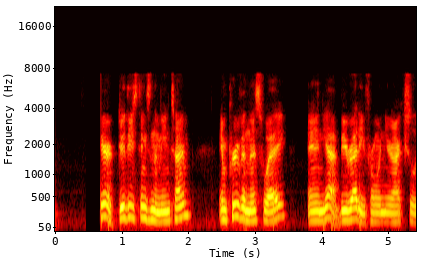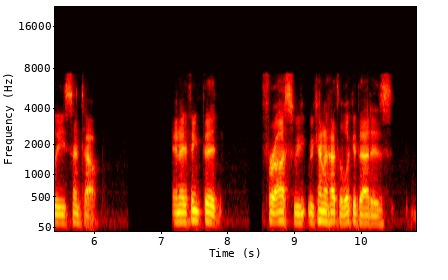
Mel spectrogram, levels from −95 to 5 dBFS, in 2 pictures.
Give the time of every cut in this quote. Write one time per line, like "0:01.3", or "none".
none

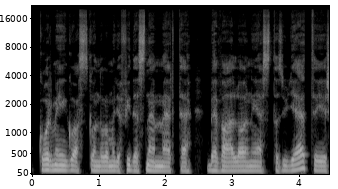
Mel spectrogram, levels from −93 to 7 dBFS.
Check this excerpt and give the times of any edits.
none

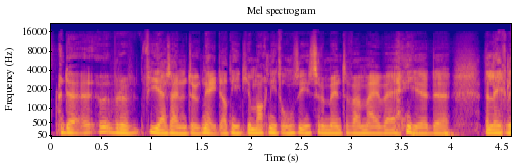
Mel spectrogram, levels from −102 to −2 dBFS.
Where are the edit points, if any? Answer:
0:01.8

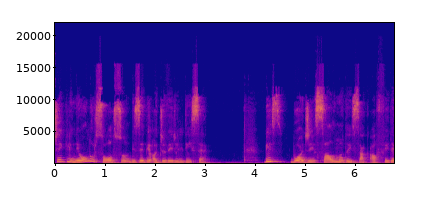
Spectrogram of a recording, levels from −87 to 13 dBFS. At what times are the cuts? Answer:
none

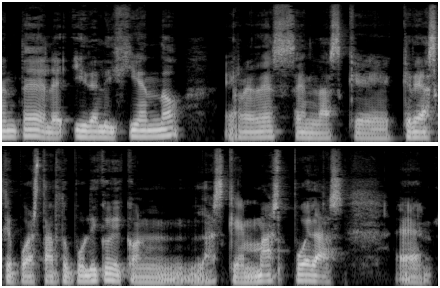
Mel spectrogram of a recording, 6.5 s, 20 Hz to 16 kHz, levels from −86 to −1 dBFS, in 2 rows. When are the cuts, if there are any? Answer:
0:01.7

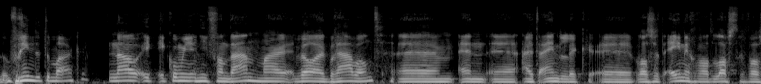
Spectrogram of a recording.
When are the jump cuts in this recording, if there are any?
0:01.6
0:01.9
0:02.9

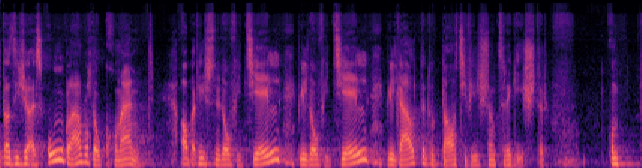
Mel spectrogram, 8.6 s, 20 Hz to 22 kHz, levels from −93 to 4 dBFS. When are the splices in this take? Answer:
0:01.2
0:02.6
0:04.1
0:06.1

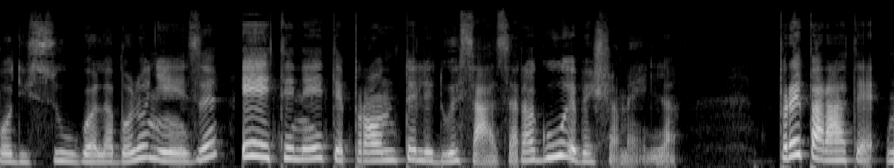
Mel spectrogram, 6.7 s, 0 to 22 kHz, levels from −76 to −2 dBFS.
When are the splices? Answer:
0:01.8

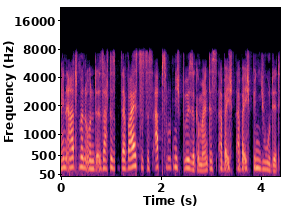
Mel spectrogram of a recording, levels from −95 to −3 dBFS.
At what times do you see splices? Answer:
0:01.1
0:03.5

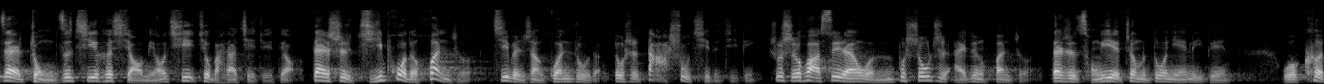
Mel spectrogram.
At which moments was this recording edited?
0:03.0
0:06.1
0:07.6
0:10.4

